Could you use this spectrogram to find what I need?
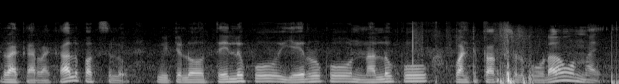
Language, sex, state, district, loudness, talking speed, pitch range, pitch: Telugu, male, Andhra Pradesh, Manyam, -21 LUFS, 95 wpm, 105-135 Hz, 115 Hz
